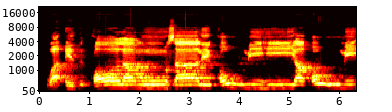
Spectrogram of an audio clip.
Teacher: Ya qaumi, ya dua harokat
